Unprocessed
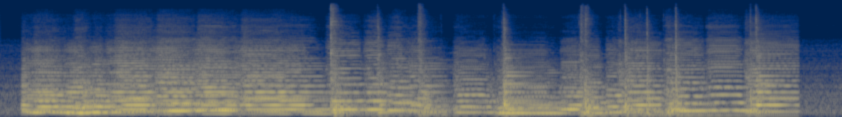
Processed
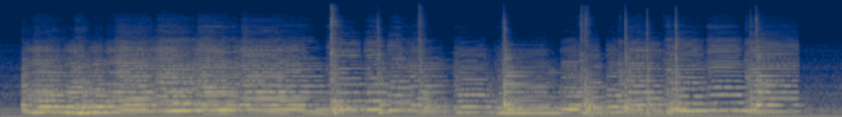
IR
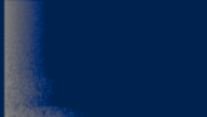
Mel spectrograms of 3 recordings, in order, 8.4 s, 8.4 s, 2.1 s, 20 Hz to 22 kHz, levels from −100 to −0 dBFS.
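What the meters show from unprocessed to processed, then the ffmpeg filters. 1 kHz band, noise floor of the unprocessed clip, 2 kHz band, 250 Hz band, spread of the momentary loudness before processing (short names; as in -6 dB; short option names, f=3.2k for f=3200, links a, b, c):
-6.5 dB, -52 dBFS, -6.5 dB, -4.5 dB, 7 LU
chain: -filter_complex "[0:a]aeval=exprs='val(0)+0.00631*(sin(2*PI*60*n/s)+sin(2*PI*2*60*n/s)/2+sin(2*PI*3*60*n/s)/3+sin(2*PI*4*60*n/s)/4+sin(2*PI*5*60*n/s)/5)':c=same,asplit=2[a][b];[b]lowpass=f=450:t=q:w=4.7[c];[1:a]atrim=start_sample=2205[d];[c][d]afir=irnorm=-1:irlink=0,volume=-19dB[e];[a][e]amix=inputs=2:normalize=0,volume=-6.5dB"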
